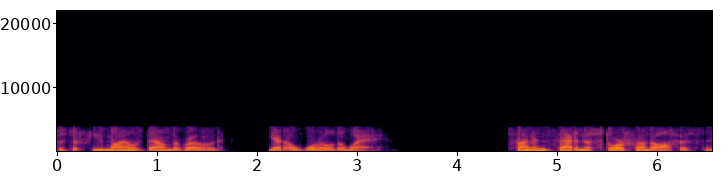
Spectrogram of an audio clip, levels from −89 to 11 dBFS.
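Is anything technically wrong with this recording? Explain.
Yes. G.723.1 codec damage runs throughout: this low-rate telephony coder, heavily degrading the speech and consistent with roughly 6.3 kbit/s, models the voice in coarse 30 ms frames and passes only about 150 Hz to 3.4 kHz. The result is muffled, hoarse speech with smeared consonants.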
